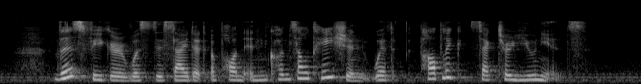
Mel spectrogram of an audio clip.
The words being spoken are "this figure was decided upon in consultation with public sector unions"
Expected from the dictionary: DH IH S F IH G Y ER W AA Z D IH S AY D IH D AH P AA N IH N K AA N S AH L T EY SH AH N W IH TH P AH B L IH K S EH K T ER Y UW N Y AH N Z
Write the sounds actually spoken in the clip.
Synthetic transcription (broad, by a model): DH IH S F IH G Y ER W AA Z D IH S AY D IH D AH P AA N IH N K AA N S AH L T EY SH AH N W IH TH P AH B L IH K S EH K T ER Y UW N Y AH N S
